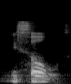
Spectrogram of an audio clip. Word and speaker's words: Yseult: how to say it theault it's actually Irish ah good I I didn't get it so wrong then it's usually spelled with a EY Salt and great to have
